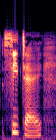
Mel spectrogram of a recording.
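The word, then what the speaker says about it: site: lent area of Istanbul called cite pronounced as the French cite provided a complete living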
